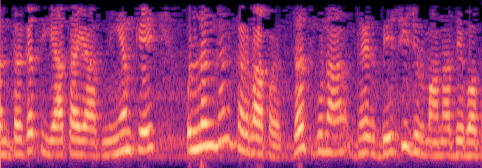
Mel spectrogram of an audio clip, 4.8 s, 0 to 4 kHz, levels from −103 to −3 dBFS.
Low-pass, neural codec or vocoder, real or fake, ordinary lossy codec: 3.6 kHz; none; real; none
